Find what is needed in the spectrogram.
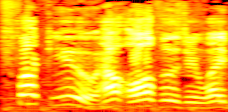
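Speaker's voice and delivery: high, loud comic indignation; mock outraged retort. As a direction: throw it back at them, loud and incredulous. Acted outburst at a complainer.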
